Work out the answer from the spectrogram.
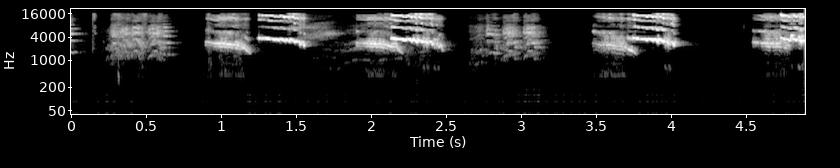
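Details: Blue-streaked lory squawking repeatedly, rasping screeches with shrill downward-sliding notes, about six bursts in quick succession.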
